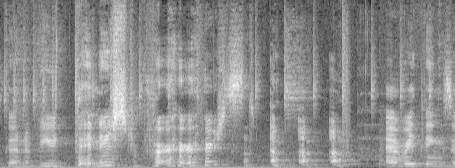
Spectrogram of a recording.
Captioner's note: both laugh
